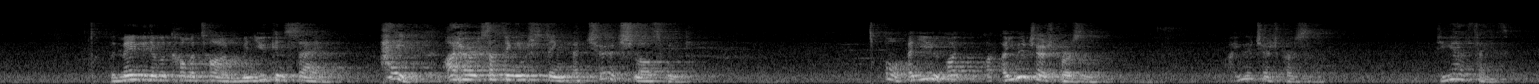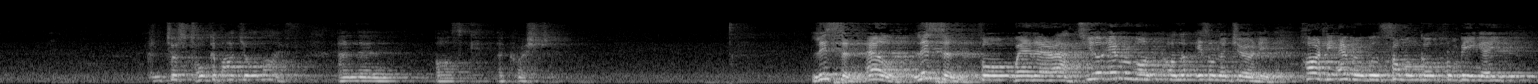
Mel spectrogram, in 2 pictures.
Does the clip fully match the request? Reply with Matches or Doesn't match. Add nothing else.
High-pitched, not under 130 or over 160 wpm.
Matches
